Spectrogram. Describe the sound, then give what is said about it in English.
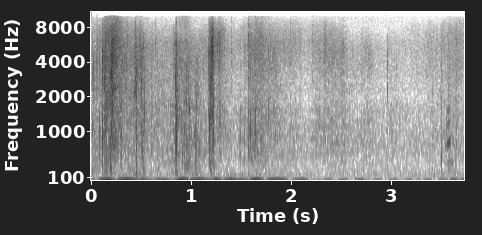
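Footsteps move around inside a hedge, with many irregular crunching and rustling steps through the dense branches and leaves. The sound is loud and continuous, with no voices. “Come on, let's walk around inside this hedge.”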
